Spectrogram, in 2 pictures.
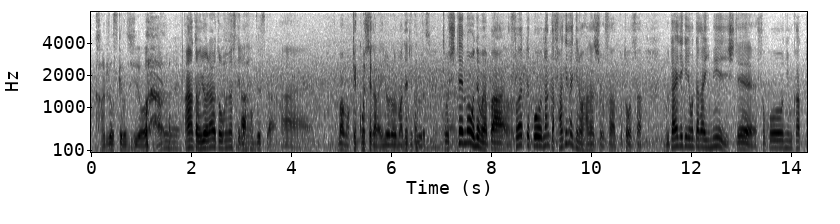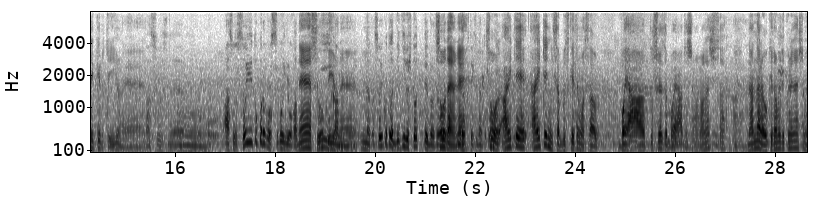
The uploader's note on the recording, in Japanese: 札幌大通り公園にて行いました。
